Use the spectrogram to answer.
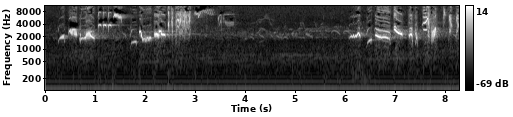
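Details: Two song phrases from a Eurasian blackbird, each a rich whistled warble closing with shrill, chattering high notes, separated by a few quiet seconds.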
